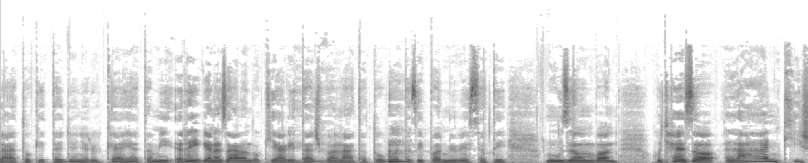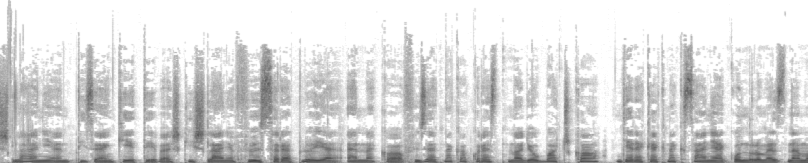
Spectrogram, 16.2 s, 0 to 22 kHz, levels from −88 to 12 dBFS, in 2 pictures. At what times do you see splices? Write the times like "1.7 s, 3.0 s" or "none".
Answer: 14.1 s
